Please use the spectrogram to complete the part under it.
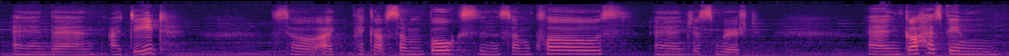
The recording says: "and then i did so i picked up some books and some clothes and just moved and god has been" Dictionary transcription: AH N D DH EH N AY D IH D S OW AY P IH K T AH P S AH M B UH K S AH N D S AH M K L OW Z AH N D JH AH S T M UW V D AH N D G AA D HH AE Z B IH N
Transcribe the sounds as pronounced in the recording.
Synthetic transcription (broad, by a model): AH N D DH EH N AY D IH D S OW AY P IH K AH P S AH M B UH K S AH N S AH M K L OW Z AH N JH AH S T M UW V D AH N G AA D HH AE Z B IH N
